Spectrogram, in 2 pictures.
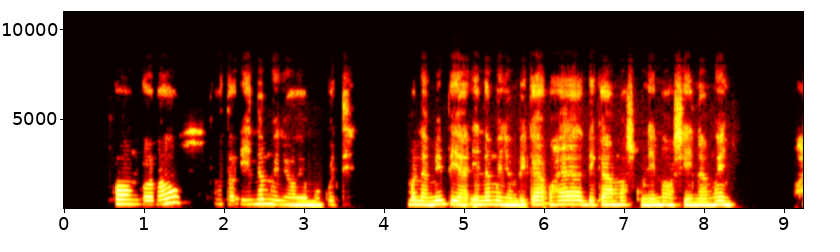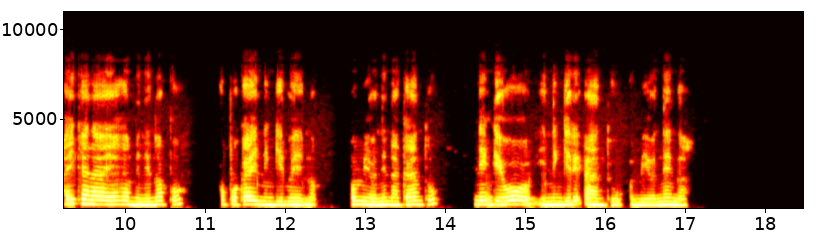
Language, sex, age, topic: Oshiwambo, male, 25-35, agriculture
